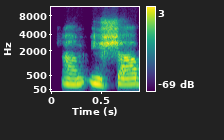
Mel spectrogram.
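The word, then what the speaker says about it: אשה: syllable which is typical isha by the way accents on the last syllable bahema so behemoth is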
